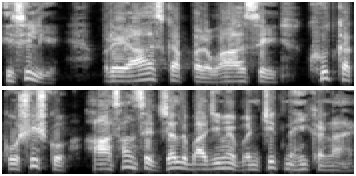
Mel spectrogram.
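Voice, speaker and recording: A man's medium-pitched voice with a non-native accent and lively intonation, dry and close with no echo, against a quiet background. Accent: non-native Hindi. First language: Bengali (speaking Hindi). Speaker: spiritual leader. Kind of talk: spiritual address. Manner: formal.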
